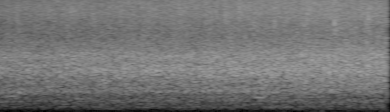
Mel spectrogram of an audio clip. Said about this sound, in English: It's really raining, isn't it? We need to pray that we get a building so we don't get rained on when we meet together, don't we?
